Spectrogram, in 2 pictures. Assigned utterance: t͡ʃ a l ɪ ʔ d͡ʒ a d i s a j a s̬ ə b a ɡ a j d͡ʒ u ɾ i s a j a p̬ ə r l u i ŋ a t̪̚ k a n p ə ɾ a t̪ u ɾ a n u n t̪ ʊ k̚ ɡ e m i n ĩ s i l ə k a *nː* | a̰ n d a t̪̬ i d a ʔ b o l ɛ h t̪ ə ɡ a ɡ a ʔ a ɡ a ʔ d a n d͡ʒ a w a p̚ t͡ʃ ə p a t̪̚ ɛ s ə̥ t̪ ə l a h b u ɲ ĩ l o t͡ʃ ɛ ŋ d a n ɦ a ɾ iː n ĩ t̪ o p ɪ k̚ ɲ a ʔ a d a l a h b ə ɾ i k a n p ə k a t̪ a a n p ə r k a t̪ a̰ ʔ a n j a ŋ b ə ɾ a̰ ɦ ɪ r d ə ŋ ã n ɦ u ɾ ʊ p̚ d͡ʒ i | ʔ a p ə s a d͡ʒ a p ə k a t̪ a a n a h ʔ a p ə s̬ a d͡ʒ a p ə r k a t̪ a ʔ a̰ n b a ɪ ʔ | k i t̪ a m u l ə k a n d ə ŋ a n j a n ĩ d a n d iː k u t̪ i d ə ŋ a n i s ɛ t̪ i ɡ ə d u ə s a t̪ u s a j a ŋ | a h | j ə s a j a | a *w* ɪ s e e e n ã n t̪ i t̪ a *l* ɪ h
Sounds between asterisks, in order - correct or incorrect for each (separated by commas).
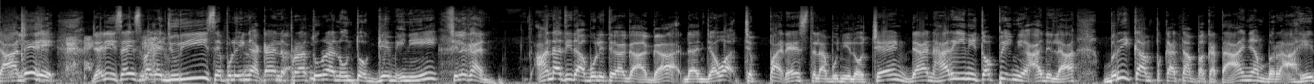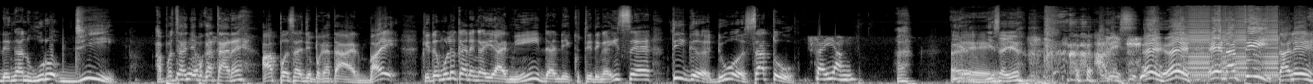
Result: incorrect, incorrect, correct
